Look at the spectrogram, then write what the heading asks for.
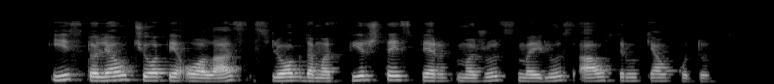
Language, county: Lithuanian, Vilnius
